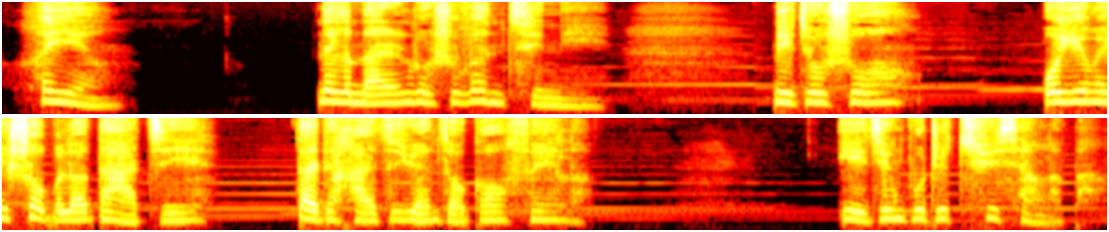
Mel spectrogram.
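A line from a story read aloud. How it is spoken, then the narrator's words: Sighing. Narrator (Chinese): 他叹了一口气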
